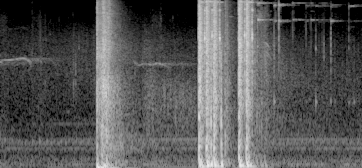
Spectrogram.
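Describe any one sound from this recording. A rifle fires a few loud, sharp shots.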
